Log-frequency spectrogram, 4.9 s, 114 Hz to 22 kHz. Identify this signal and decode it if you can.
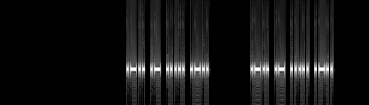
Morse code, heard as a keyed tone, about 41 wpm, 700 Hz. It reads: LA5L LA5L
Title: DXCC-100 Call Signs - 4 Characters - Repeated 2x - 45wpm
